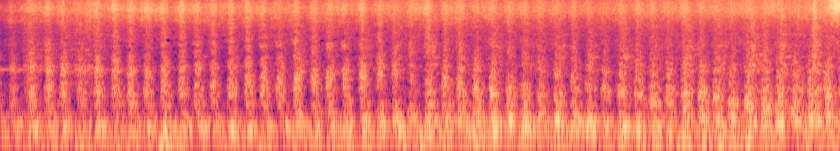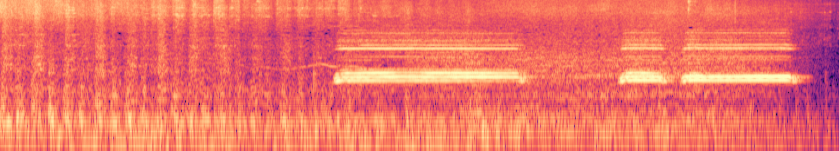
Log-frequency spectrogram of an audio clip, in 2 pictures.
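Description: Steam locomotive sound effect: steady fast chugging, then a loud chord whistle blown once for about two seconds, followed near the end by a short blast and a longer one.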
